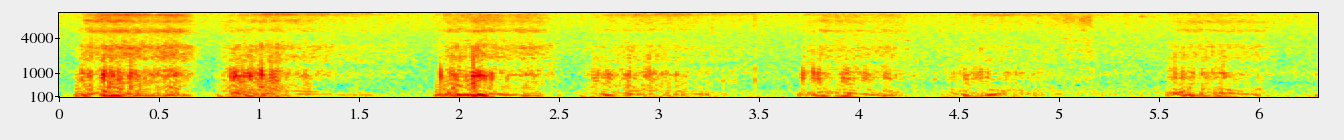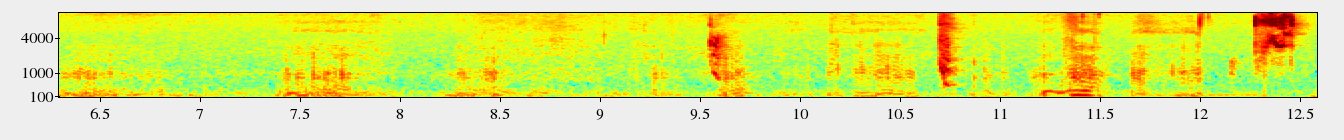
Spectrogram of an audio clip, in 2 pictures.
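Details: Baby snoring: snoring.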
